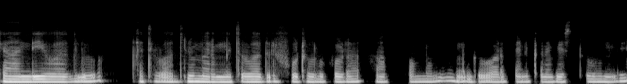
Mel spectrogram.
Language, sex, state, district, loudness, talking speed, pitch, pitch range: Telugu, male, Andhra Pradesh, Srikakulam, -15 LUFS, 145 wpm, 125 Hz, 120-130 Hz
